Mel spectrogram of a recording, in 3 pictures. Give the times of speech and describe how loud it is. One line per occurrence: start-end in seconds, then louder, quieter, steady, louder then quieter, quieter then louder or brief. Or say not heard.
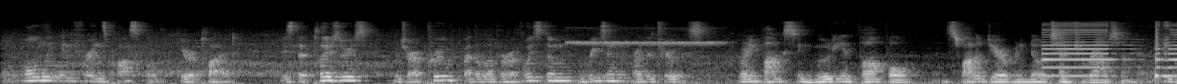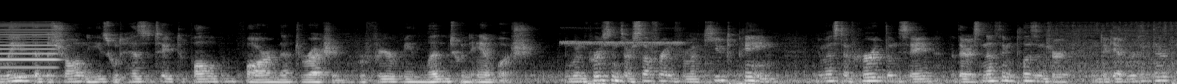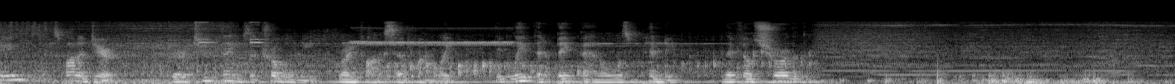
0.0-31.6 steady.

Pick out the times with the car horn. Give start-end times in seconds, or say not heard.
10.4-12.4, 25.5-26.2.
